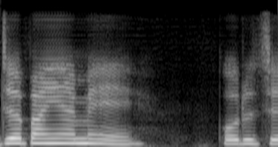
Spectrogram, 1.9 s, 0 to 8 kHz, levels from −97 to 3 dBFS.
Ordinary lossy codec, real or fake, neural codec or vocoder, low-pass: none; fake; codec, 16 kHz, 0.7 kbps, FocalCodec; 7.2 kHz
